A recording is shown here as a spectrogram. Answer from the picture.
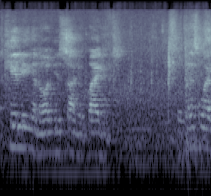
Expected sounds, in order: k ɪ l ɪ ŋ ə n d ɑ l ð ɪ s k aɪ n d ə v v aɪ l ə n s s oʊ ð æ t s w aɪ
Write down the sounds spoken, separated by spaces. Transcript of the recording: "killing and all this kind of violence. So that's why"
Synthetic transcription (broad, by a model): k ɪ l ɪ ŋ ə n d ɑ l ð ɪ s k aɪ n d ə v b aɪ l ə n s s oʊ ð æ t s w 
